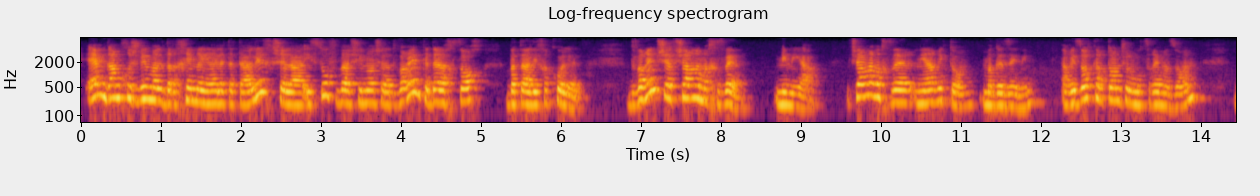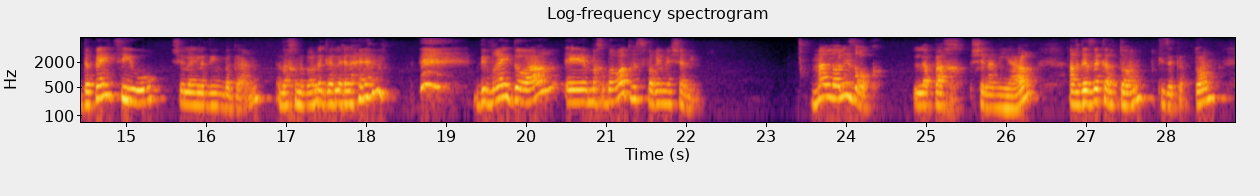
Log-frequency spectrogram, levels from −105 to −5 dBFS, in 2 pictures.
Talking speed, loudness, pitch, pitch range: 115 wpm, -22 LUFS, 215 Hz, 190-270 Hz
